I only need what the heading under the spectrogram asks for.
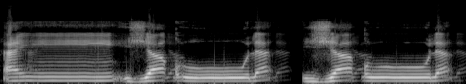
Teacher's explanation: قاف پیش واو، واو مد ہے، اس کو دو حرکات لمبا کرنا ہے۔ قاف حروف مستعلیہ سے ہے، اس کو موٹا پڑھیں گے۔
